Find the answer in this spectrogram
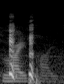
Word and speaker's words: Raiffeisen: How it's pronounced because there is a bank kind of institution called like that, and that's how you pronounce it.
